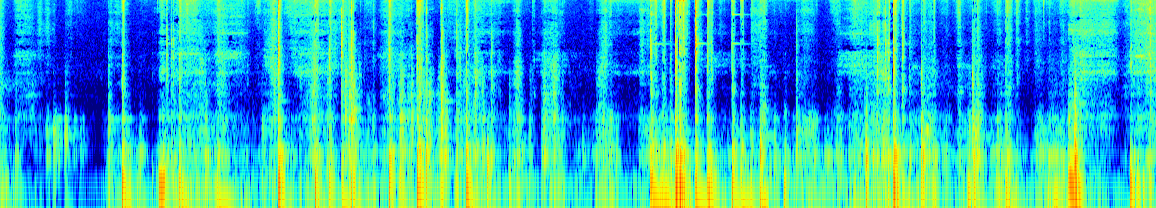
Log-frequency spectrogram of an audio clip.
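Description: Irregular metallic clicks, rattles and knocks as a braided stainless-steel faucet supply line and its fittings are handled and connected to the faucet under a sink. The busiest rattling comes in two spells, with a lull in between.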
